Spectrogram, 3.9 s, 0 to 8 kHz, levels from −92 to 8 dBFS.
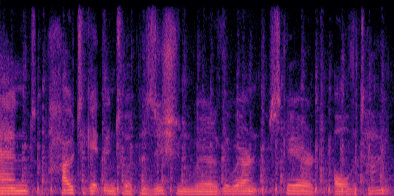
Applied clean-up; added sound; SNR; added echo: none; Idling; 9 dB; none.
